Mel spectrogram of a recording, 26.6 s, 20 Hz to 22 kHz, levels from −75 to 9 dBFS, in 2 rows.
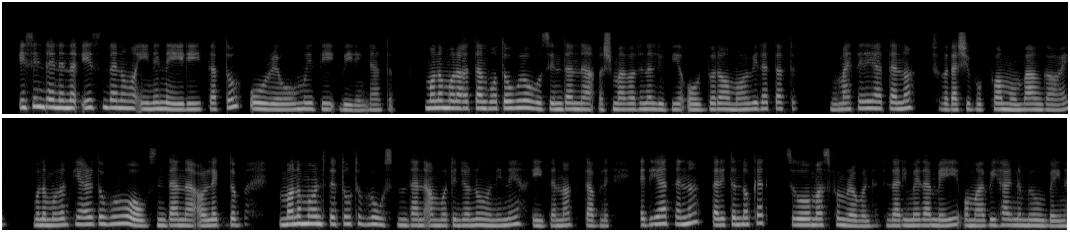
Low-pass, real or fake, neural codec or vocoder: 7.2 kHz; fake; codec, 16 kHz, 0.2 kbps, FocalCodec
